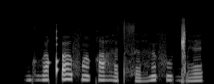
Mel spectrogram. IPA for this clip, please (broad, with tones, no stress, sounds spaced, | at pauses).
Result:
ɡʱ u˧ qʼ u˦ f ɔ̃˦ q ʌ˦ ɦ ɐ˧ t s ə˨ ɦ ə̃˦ f u˧ ɡ͡ǁ ɛ˧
